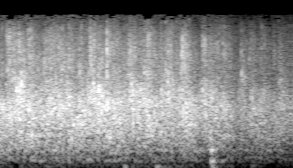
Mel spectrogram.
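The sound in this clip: Audience applause welcoming activist Tarana Burke to the stage at the Joe Crowley Student Union, University of Nevada, Reno, a full, sustained roar of many hands clapping that continues evenly and eases slightly near the end.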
